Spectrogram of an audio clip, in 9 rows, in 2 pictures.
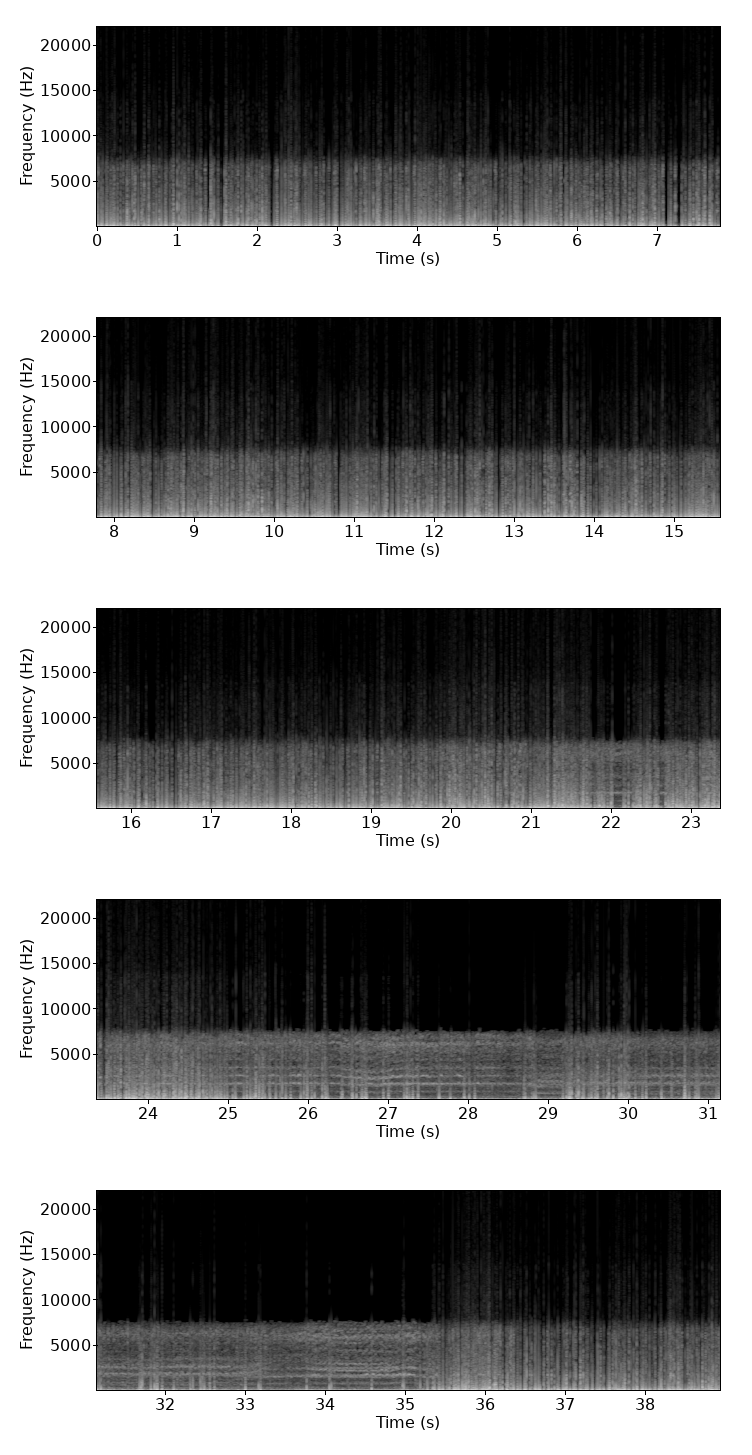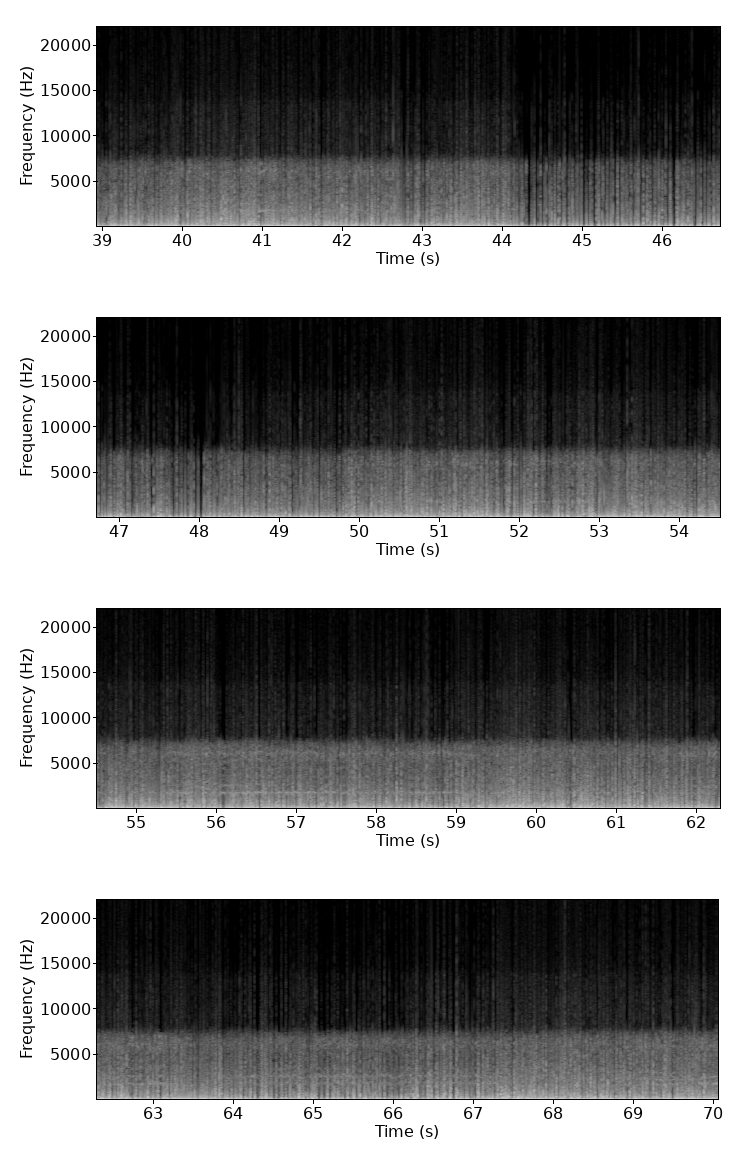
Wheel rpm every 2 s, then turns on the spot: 220, 230, 230, 230, 230, 230, 220, 230, 170, 230, 230, 230, 230, 230, 220, 200, 200, 220, 230, 210, 220, 230, 220, 200, 220, 230, 230, 230, 230, 230, 230, 230, 200, 200, 210.
none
